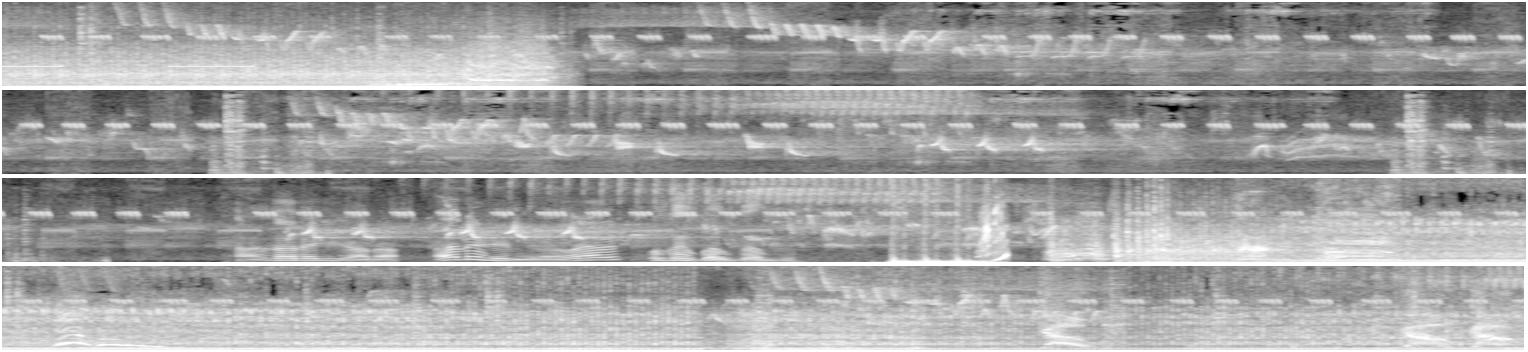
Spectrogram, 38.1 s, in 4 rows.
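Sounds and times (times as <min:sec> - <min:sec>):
tractor engine running: 0:00.0 - 0:03.6, 0:24.6 - 0:38.0
birds chirping: 0:00.0 - 0:38.0.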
